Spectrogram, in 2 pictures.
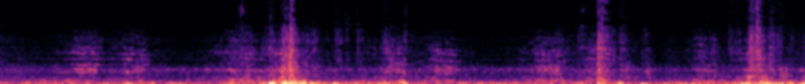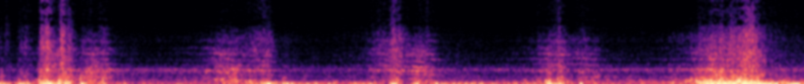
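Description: Freight cars of a BNSF freight train rolling directly overhead, heard from between the rails: a steady loud rumble of steel wheels on rail, swelling into a burst of clacking and screeching every couple of seconds as each set of wheels passes over.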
